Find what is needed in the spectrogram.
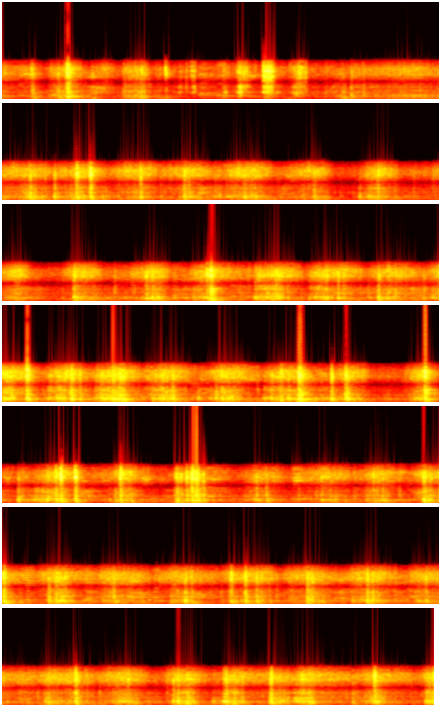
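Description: Muffled, indistinct talking picked up through a narrow-band microphone, with no clear words.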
